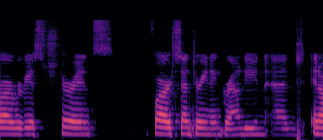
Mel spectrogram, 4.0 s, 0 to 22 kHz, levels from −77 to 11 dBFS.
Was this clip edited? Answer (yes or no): no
